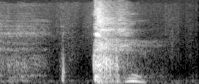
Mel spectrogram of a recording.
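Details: A cat takes a small sharp intake of breath, then gives one quick explosive sneeze, a normal sneeze reflex.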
